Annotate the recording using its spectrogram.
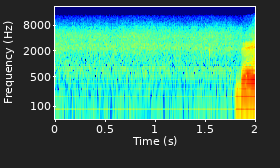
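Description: Sliced zucchini, yellow squash and red pepper sizzling steadily in oil in a wok, a soft even hiss of stir-fry cooking.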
